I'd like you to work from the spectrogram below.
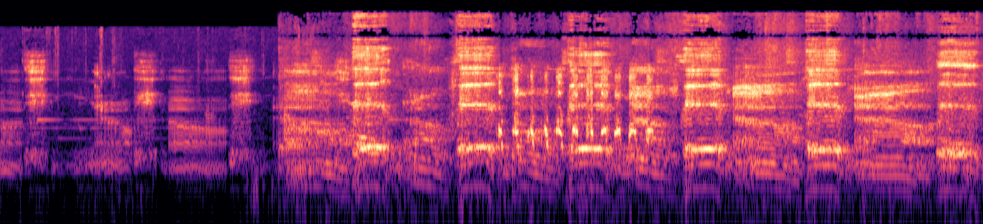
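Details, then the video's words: Koala calling: deep, rasping, burp-like grunts in harmonic bursts. A softer, sparser opening gives way after about four seconds to dense, loud pulses repeating roughly every two seconds, with music playing underneath. "Funny Koalas sounds"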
